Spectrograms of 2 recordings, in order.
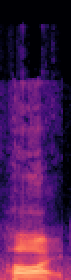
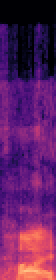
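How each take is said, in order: First: The greeting sounds curt and aggressive. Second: The greeting sounds light and friendly. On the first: The sender seems angry at the reader. "in a very aggressive tone" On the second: The sender is being pleasant. "rather than just being like"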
